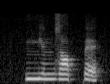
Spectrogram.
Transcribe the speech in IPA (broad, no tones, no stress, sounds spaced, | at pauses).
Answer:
mʲ ʊ n z ɑ pː ɛ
